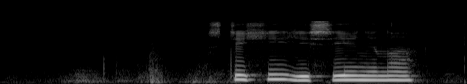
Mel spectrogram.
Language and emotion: Russian, sad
